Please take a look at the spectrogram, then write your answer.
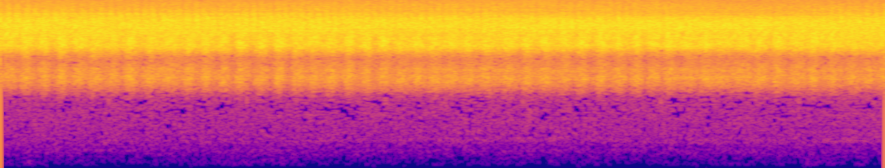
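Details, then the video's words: Cicadas droning in a constant high, electric-sounding hiss with rapid faint pulsations, unchanging throughout and free of other sounds. "Scintillating Cicadas"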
